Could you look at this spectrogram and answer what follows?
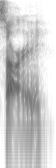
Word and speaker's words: SRRY: Uh it's pronounced sorry. Okay. Yeah, it's pronounced sorry, but it's a it's like sort of like an acronym.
